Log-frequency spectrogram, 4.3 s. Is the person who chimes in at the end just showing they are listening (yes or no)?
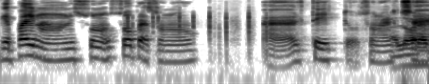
no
